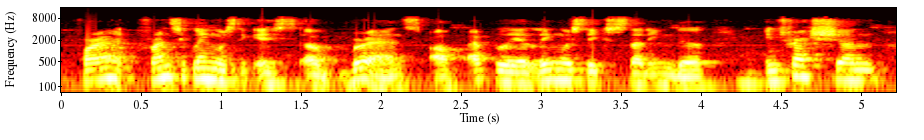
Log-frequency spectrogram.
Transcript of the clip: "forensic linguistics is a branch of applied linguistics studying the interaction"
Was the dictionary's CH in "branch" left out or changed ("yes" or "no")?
yes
